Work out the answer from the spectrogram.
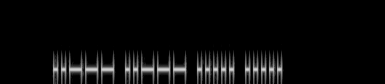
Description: Morse code, heard as a keyed tone, about 30 wpm, 700 Hz. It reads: 2255
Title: Numbers - 4-Digit 30wpm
